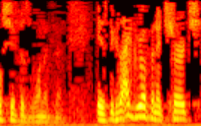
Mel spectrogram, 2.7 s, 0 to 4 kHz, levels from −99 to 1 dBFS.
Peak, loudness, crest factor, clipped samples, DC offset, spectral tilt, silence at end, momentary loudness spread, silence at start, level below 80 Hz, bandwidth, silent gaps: -10 dBFS; -25 LUFS; 16 dB; under 0.1%; 0.4%; -10.5 dB/octave; 0 s; 19 LU; 0 s; -50 dBFS; 4 kHz; none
